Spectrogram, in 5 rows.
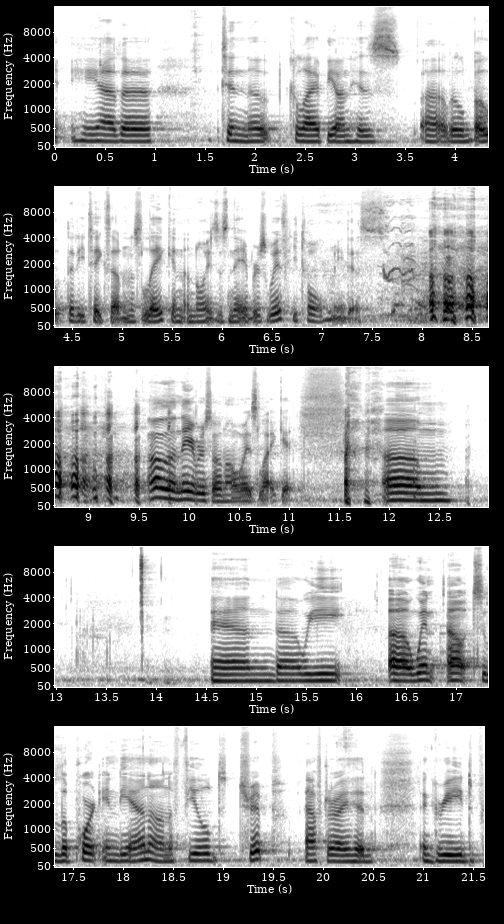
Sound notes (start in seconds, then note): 7.5 laughs; 11.6 laughs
